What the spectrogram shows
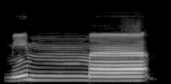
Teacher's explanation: میم کے اوپر تشدید ہے، غنہ کریں گے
